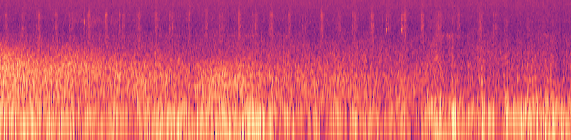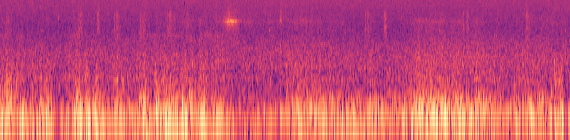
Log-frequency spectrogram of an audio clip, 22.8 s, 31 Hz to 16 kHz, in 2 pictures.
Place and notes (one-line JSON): {"title": "Valgrisenche AO, Italia - Valgrisenche Dam adapting work. Explosion", "date": "2013-05-24 12:56:00", "description": "Explosion for the work of adapting the Beauregard Dam in Valgrisenche. Aosta Valley. Italy. In the background flurry of photographs. Recorded with Canon 5D MKIII + Rode Video Mic.", "latitude": "45.62", "longitude": "7.06", "altitude": "1704", "timezone": "Europe/Rome"}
